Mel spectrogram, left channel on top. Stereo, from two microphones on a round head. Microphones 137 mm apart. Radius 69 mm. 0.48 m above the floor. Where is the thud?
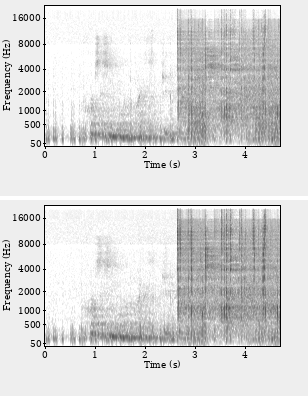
No thud in this recording.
